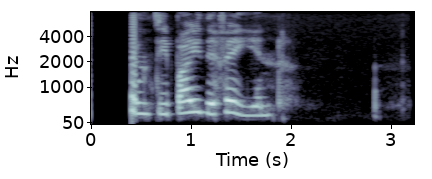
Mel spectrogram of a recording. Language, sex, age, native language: Icelandic, male, 10, Icelandic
